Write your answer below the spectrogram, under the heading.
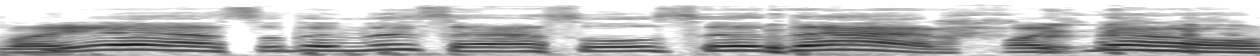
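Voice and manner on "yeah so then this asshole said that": put-on high kid voice hollering with no volume control. Retelling how a kid yells across the dinner table, imitate the kid yelling. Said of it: "He's just yelling".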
